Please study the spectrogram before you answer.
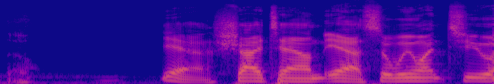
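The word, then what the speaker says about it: Chi-Town: did and went to what's is it called kai town is that like the shy town oh c-h-i i didn't know if you actually pronounced h though yeah shy town yeah so we went to uh just got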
